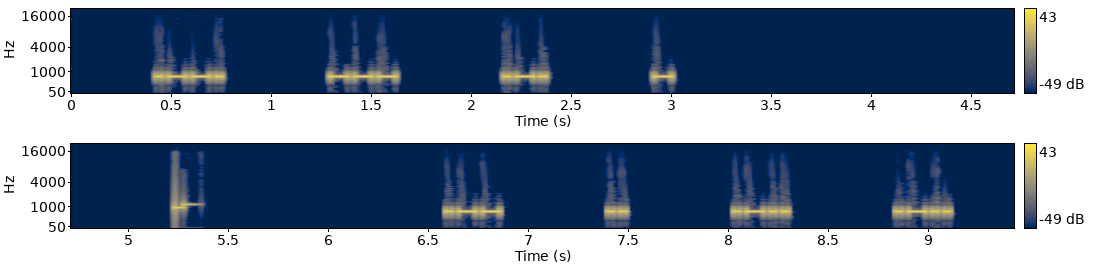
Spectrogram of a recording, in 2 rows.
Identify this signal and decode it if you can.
Morse code, heard as a keyed tone, about 41 wpm, spaced as for 14 wpm, 690 Hz. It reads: PORT WILL
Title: 6x Character Spacing - Top 300 Words - 40wpm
